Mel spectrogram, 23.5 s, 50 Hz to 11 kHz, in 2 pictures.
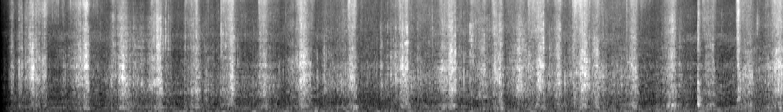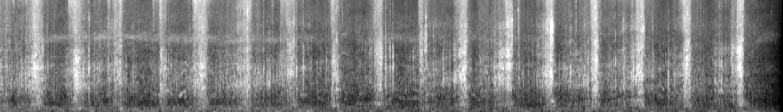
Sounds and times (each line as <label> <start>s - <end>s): sand on wood 1.1s - 23.0s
